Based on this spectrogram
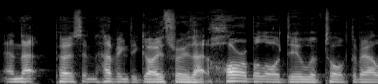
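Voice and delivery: normal talking voice

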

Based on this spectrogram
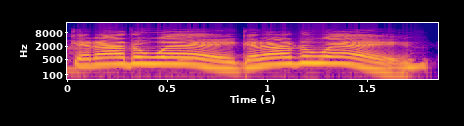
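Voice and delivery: high, mock Jersey street yell; Jersey accent. Podcaster riffing on the accent, high Jersey impression. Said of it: "The Jersey accent".

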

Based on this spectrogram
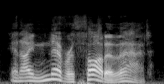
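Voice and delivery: high, loud exclamation; sailor's shout. A narrator's reading. Sailor answering the engineer's suggestion, shouting. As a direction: call it out, struck by a new idea. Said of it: "shouted the sailor".

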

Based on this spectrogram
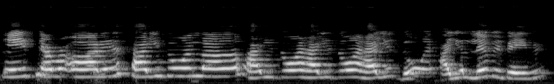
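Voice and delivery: high, lively sing-song welcome; excited high greeting. Real, not acted. Host greets her favorite guest, high and excited.

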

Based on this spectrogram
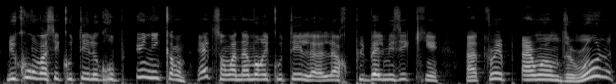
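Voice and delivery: présentation musicale forte et plus aiguë; annonce radio. Acted. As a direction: annonce le programme à pleine voix. Annonce les morceaux à l'antenne. (ton d'animatrice radio, haut et sonore)

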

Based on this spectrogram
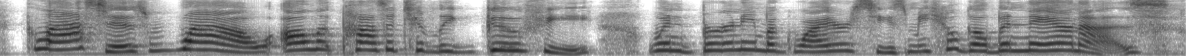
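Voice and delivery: high, bright, hammed-up teen girl; hammed-up young Jan, dreading looking goofy; mock girly Jan. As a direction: play the dismayed teen, over the top. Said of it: "my favorite line from the episode".

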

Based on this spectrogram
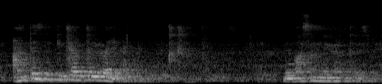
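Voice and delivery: almost breathe it out in sorrow; hushed sorrowful voice, fading away; sad. Retold or imitated. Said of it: "yo me imagino que con tristeza".

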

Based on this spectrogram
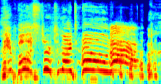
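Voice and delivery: mock outrage. Mock accusation in character.

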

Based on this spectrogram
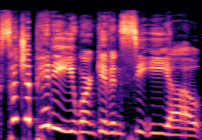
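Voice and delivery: patronizing. Retold or imitated. Needling her arrogant ex with sweet patronizing pity. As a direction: pour on fake sympathy. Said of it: "I was so patronizing to him".

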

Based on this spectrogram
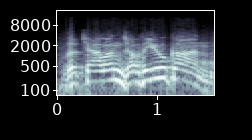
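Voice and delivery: booming radio announcer, title ringing out. Acted. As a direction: announce the show title big and loud.

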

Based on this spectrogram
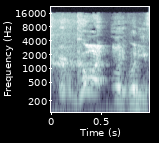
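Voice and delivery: ordinary talk, nothing marked

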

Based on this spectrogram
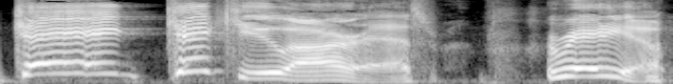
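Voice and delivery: hammed-up radio host, swooping high; radio announcer. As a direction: belt the station call letters, stretched out. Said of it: "it says, uh".

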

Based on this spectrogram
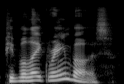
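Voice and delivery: put-on high, bright-eyed child announcing a discovery; little girl voice. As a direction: play the four-year-old, pitched high. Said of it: "She goes".

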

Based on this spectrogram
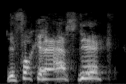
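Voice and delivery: high, loud, cursing at the screen; yelling at the TV. Acted. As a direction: bark a furious curse at the game. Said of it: "put two swear words together".

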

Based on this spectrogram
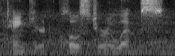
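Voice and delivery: normal talking voice

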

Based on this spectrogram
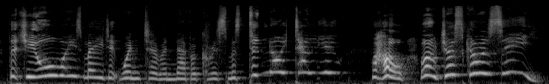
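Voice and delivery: high, loud gleeful voice; crowing that he was right; triumphant beaver. Acted. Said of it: "answered Mister Beaver".

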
